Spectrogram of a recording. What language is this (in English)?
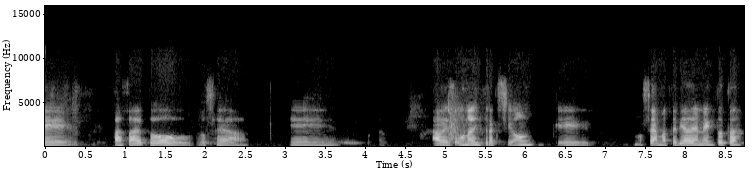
Spanish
